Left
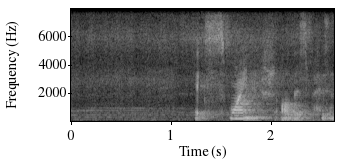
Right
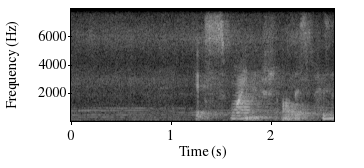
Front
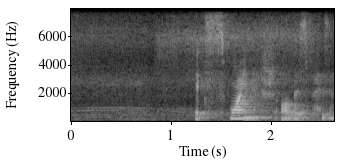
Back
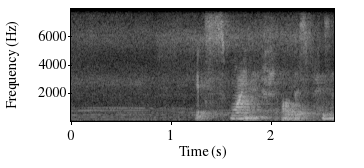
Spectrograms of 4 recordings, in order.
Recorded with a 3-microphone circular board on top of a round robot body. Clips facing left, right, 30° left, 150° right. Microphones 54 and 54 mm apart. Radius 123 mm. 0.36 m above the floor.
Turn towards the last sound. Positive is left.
turn(degrees=70)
